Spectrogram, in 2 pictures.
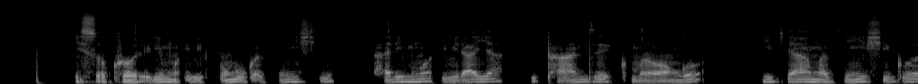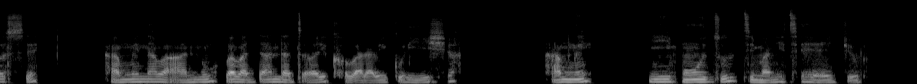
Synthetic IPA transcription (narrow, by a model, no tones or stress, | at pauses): iso̞̰kʰoɾḭɾimŋo̞̰ʔiβifṵːŋɡuɡwa̰vjiːnʃi | haɾimŋo̞ʔiβiɾaja | βipʰaːnze̞kʰumuɾo̞ːŋɡo̞ | nivjaːmwavjiːnʃḭɡo̞ːse̞ | ha̰mŋe̞naβa̰ːn̥huβaβadaːndaza̰βaɾikʰo̞βaɾaβiɡ̥uɾiːʃa | hamŋe̞ | nim̥huːzuz̥imanit͡se̞he̞ːd͡ʒuɾu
